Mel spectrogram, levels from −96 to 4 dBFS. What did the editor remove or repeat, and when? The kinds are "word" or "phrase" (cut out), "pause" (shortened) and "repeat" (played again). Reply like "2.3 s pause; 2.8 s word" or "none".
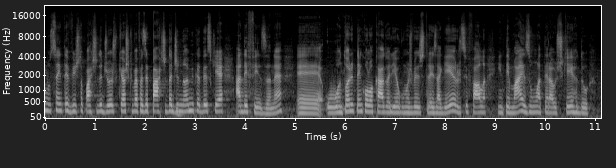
3.3 s word; 8.3 s word

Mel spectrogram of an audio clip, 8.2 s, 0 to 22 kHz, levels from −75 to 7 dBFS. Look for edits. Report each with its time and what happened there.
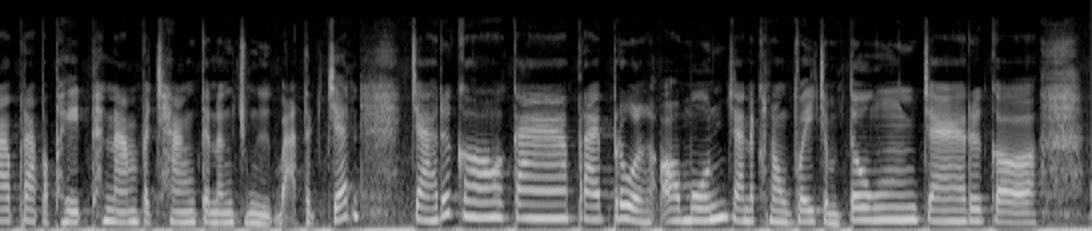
none

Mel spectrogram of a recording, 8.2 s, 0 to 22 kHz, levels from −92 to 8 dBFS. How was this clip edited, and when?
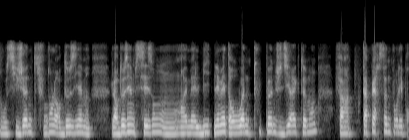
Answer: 1.0 s word; 4.2 s pause

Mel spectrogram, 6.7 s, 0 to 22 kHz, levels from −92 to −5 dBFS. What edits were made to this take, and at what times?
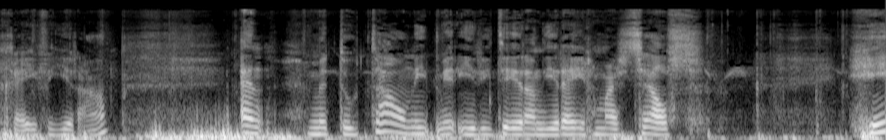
none

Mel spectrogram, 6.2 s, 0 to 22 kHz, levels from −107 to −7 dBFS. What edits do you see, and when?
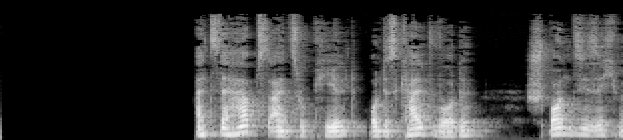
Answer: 3.6 s pause

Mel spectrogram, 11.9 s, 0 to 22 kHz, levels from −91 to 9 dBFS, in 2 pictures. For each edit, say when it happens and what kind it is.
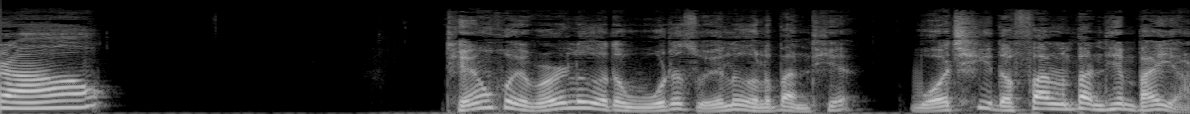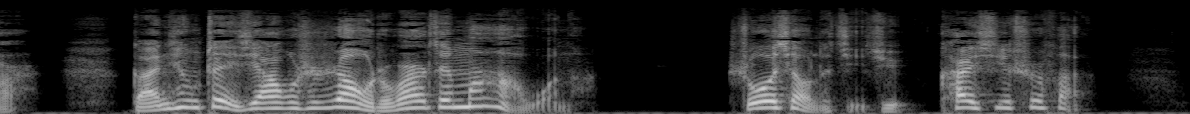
9.1 s pause

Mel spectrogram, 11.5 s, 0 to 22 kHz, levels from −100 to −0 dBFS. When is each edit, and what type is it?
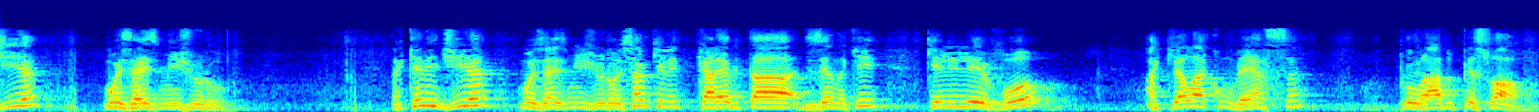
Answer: none

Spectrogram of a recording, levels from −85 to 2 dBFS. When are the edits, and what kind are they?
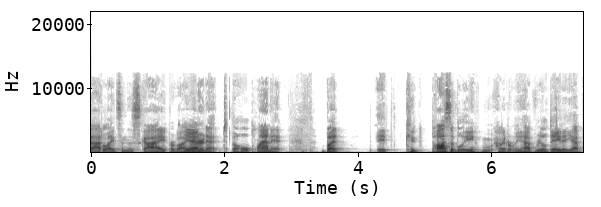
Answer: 1.1 s word; 2.0 s word

